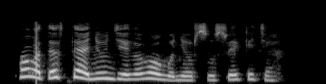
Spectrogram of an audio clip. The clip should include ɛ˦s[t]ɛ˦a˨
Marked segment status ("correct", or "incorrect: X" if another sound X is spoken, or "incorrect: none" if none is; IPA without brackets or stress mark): correct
